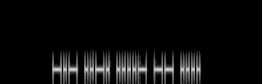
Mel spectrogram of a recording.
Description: Morse code, heard as a keyed tone, about 46 wpm, 690 Hz. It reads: KF4MH
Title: NA SOTA Chaser Callsigns 45wpm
